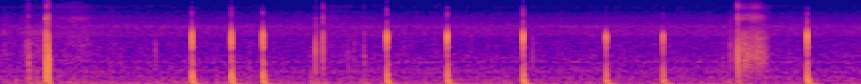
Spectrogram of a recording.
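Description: A stylus writing on a tablet screen: a quick, irregular string of sharp tip clicks as words are handwritten, with a short scratchy stroke near the end.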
